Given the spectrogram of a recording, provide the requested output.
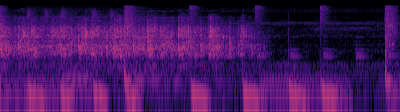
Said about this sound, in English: could hear those claps, that applause for those people that were in the store yesterday.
